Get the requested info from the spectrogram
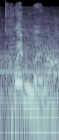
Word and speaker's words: Quinlan: So, Glenda Rhodes from Quinion, if that's how you pronounce that. No, sorry, Quinlan. My bad. – Quinlan, yep.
